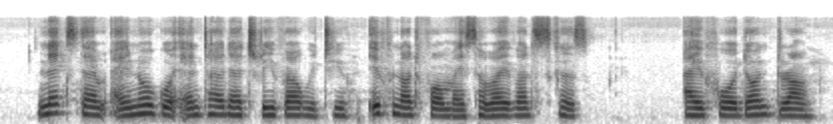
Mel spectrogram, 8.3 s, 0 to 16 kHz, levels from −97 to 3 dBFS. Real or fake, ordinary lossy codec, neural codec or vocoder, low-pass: fake; none; vocoder, 22.05 kHz, 80 mel bands, WaveNeXt; 9.9 kHz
